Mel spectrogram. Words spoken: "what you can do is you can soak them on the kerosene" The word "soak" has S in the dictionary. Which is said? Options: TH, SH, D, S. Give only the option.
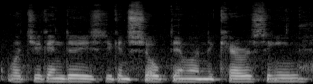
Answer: SH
